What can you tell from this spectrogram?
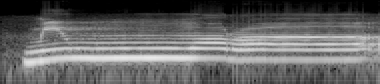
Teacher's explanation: من وراء، را کو پر پڑھیں گے، را کے اوپر زبر ہے، اس کو پر پڑھیں گے، اور مد متصل ہے، اس کو 5 الف کے برابر کھینچ کر پڑھیں گے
